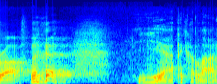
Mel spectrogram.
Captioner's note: laughs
